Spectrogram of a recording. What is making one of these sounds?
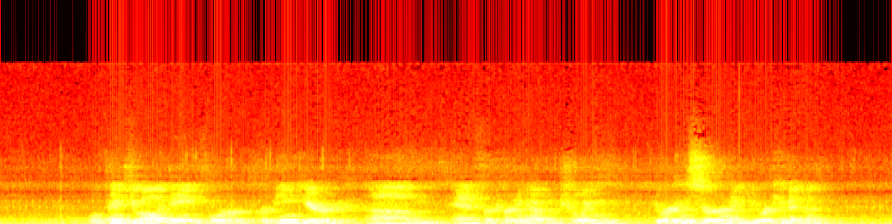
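An older man speaks calmly into a microphone over a loudspeaker in a large room.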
